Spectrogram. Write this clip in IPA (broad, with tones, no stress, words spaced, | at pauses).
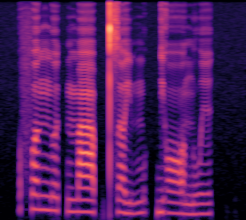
fɐ˧ŋ ɵ˨t̚maː˨p̚ t͡sɐ˨˩jmʊ˨k̚jɔː˨˩n wɪ˨˥k̚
